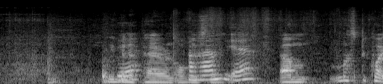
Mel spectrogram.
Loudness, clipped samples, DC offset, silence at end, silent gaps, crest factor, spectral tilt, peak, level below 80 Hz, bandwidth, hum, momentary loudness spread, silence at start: -20 LUFS; under 0.1%; under 0.1%; 0 s; none; 16 dB; -6 dB/octave; -4 dBFS; -46 dBFS; 15.5 kHz; none; 17 LU; 0 s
